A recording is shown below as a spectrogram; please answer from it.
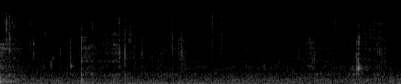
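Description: Faint close-miked chewing of a bite of corned beef sandwich: small wet mouth clicks and crackles, with one slightly louder click near the end.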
